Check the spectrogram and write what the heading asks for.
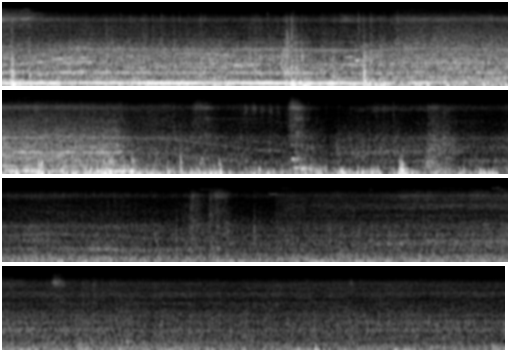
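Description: Mack LEU garbage truck with a Heil rear loader body running its packer at the curb, a loud steady whine from the hydraulics and raised engine over the first nine seconds or so. Two short sharp sounds follow around twelve and fourteen seconds, then the truck's diesel engine runs more quietly and evenly as the truck moves off.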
